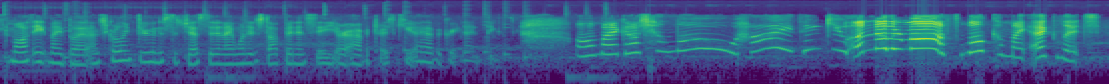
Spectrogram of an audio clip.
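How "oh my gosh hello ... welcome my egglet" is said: excited. Real, not acted. Squealing welcome to new viewer.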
